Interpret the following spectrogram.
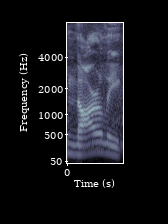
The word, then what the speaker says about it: gnarly: like the froth yeah I like gnarly cuz there's a silent G in front of it yeah which is which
